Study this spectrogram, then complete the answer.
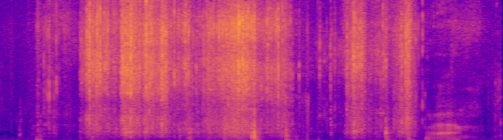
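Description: Packaging rustles and things clatter as a box is rummaged through.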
